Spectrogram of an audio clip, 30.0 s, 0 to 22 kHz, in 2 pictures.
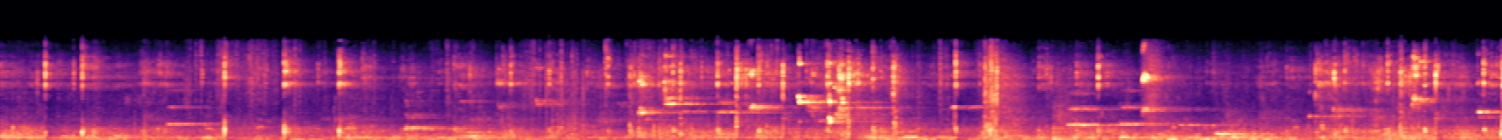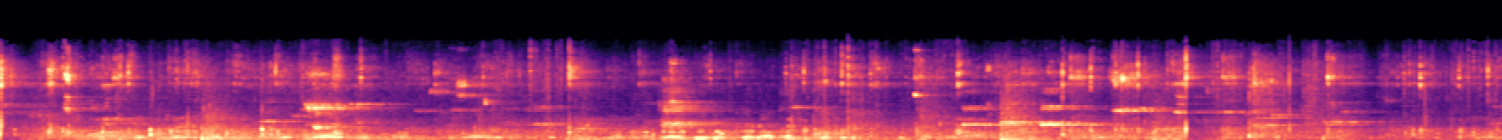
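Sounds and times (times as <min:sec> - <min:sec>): echoing ball strikes: 0:25.0 - 0:25.5.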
